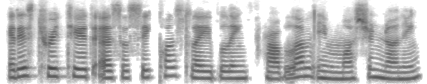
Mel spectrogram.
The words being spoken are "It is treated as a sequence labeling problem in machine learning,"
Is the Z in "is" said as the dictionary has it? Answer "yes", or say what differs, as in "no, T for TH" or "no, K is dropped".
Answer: no, S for Z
